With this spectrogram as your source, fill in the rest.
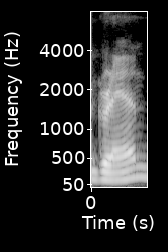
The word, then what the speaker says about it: Grande: Is it pronounced the Grand, even though it's spelled the Grande? They call it is pronounced the Grand. Like that did put me off. Like when he kept calling it the Grand, when it's like it says Grande, but again, it's I don't know.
